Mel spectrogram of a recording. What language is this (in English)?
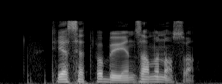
Norwegian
